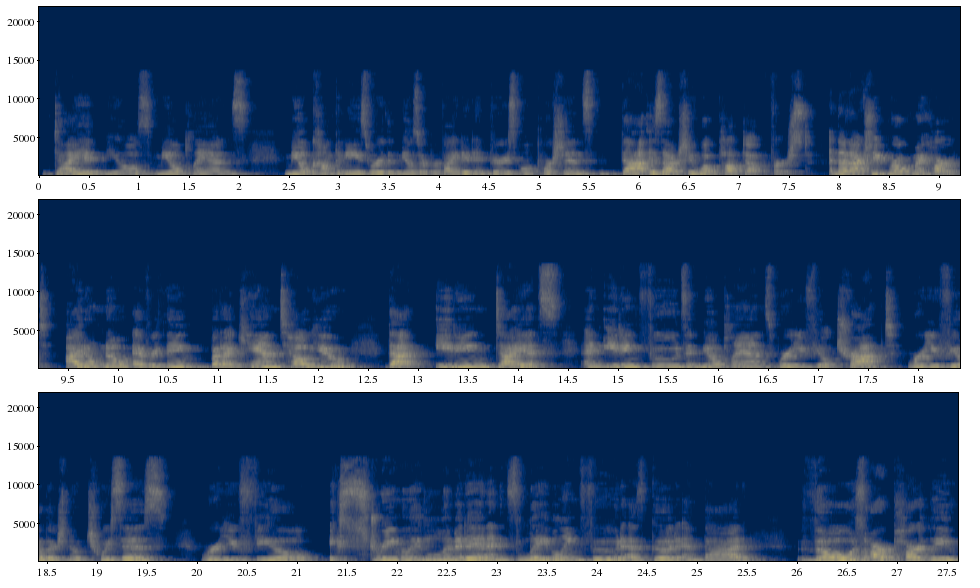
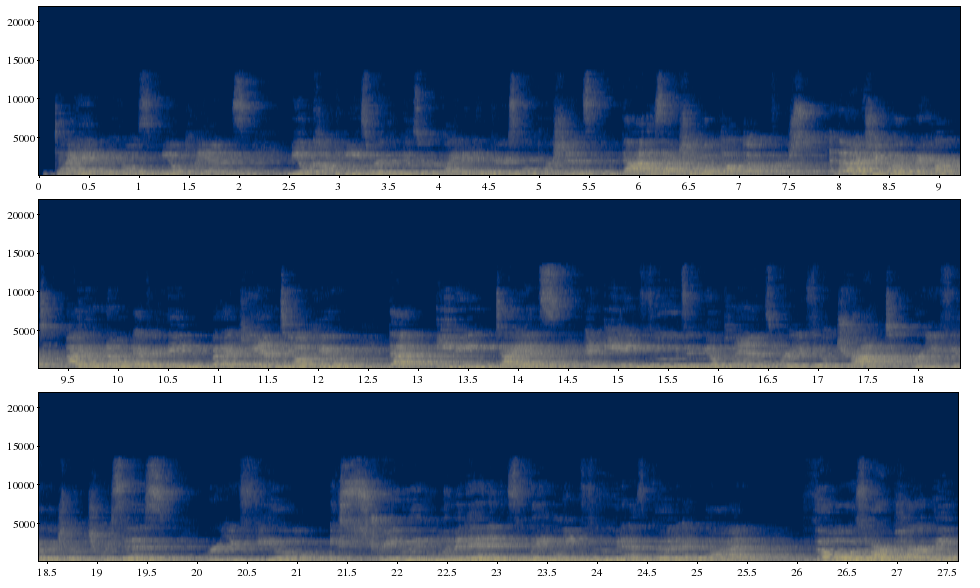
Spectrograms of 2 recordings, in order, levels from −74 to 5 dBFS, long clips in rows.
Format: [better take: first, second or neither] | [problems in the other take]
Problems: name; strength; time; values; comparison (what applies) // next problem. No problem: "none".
first | room echo; strong; dies away in 2.9 s; slight in the first // off-mic speech; far; somewhat distant in the first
